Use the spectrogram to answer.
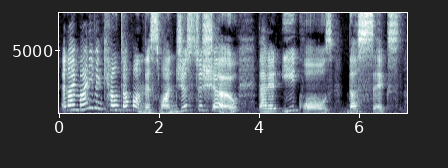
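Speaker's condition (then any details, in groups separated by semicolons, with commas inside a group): No condition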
